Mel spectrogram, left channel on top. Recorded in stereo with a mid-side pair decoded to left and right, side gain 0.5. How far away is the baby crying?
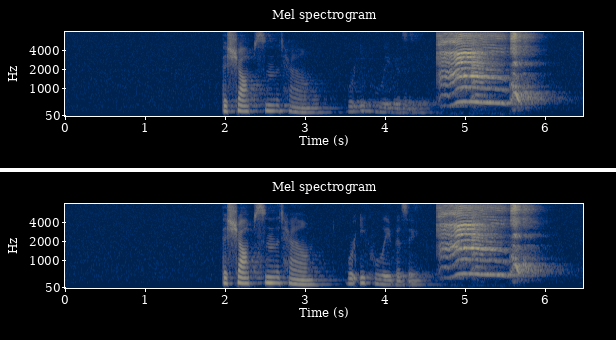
About 6 m.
